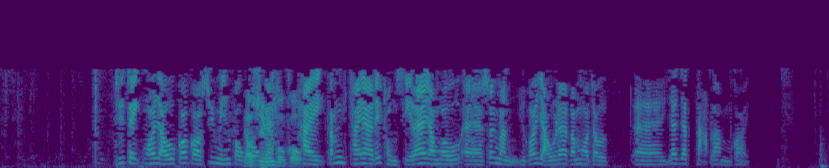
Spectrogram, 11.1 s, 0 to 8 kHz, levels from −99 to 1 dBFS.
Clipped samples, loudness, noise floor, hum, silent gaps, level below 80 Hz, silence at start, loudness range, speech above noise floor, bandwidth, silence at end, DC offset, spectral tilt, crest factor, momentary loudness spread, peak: under 0.1%; -45 LUFS; -83 dBFS; none; 10.02-10.09 s, 10.18-10.23 s, 10.69-10.75 s; -78 dBFS; 1.25 s; 7 LU; 36 dB; 4.8 kHz; 0.05 s; under 0.1%; 0.5 dB/octave; 24 dB; 16 LU; -24 dBFS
